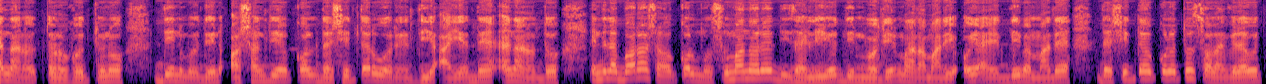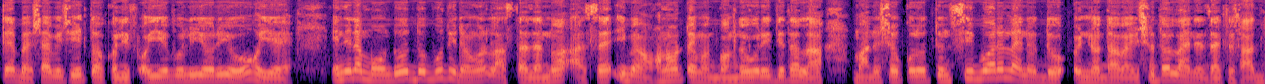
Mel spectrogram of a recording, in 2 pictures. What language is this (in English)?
Persian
